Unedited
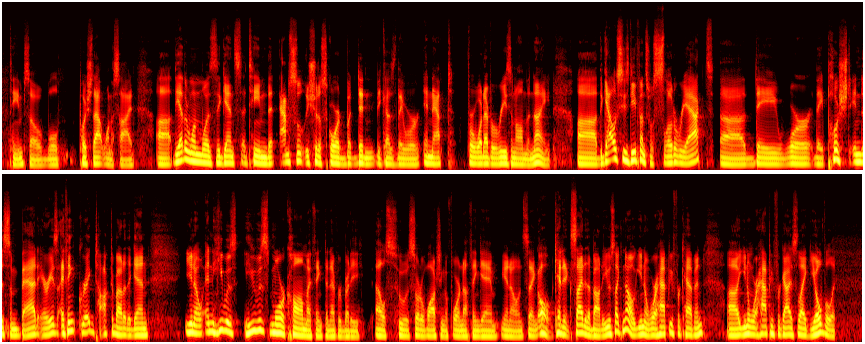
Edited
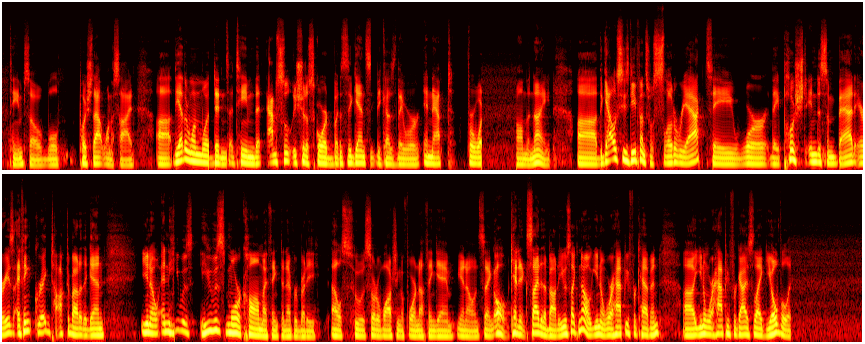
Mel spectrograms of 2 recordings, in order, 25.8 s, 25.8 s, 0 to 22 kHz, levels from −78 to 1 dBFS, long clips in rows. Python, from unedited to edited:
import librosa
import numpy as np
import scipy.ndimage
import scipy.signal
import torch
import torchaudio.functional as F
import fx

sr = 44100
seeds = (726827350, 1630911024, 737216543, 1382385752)

y = fx.edit(x, sr, fx.swap(start_s=3.1, length_s=0.46, other_s=5.26, other_length_s=0.27),
    fx.room_tone_fill(start_s=7.19, length_s=0.53),
    fx.cut(start_s=10.66, length_s=0.66),
    fx.fade_in_from(start_s=16.16, length_s=0.34, floor_db=-21.0), tone=tone)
